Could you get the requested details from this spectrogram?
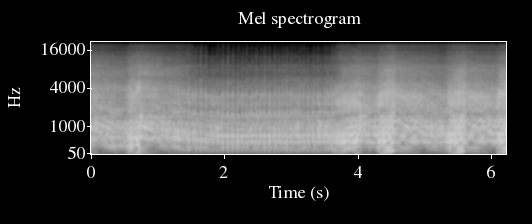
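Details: Vintage Craftsman 2.1A two-stroke chainsaw, no broken cases, damage or repairs: repeated revs with clean, crisp pickup and a steady idle in between. Normal running.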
